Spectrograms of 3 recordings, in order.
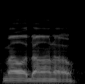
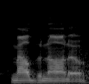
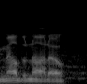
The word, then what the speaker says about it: Maldonado: Paligrini is a second off Maldadono. Maldonado, sorry. Maldonado. pronunciation right now.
